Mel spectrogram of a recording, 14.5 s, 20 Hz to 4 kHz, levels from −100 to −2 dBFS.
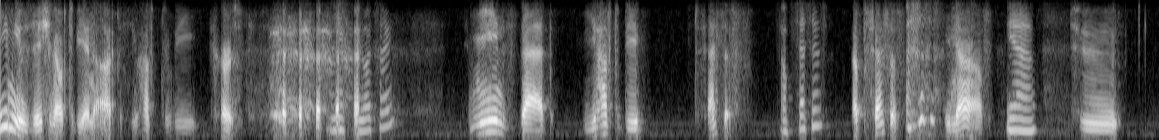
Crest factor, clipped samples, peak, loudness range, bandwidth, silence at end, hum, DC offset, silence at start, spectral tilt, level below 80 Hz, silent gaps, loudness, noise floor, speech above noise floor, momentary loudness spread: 20 dB; under 0.1%; -2 dBFS; 7 LU; 4 kHz; 0.55 s; none; under 0.1%; 0 s; -10.5 dB/octave; -60 dBFS; none; -21 LUFS; -71 dBFS; 51 dB; 21 LU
